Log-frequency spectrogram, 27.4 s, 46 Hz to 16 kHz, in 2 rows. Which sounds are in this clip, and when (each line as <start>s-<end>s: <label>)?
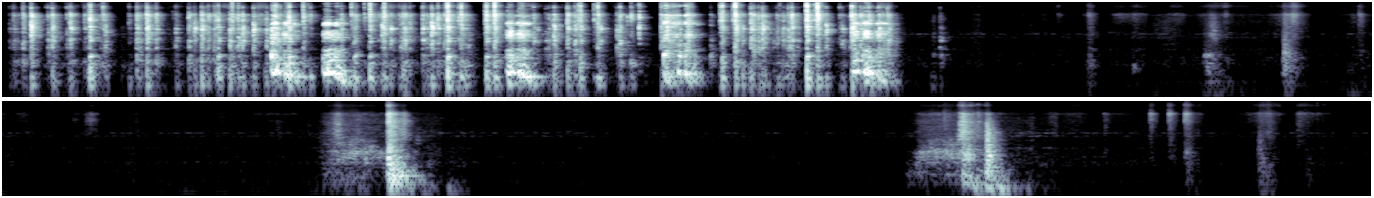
0.0s-9.0s: keyboard typing
16.9s-18.5s: wardrobe or drawer
22.8s-23.9s: wardrobe or drawer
